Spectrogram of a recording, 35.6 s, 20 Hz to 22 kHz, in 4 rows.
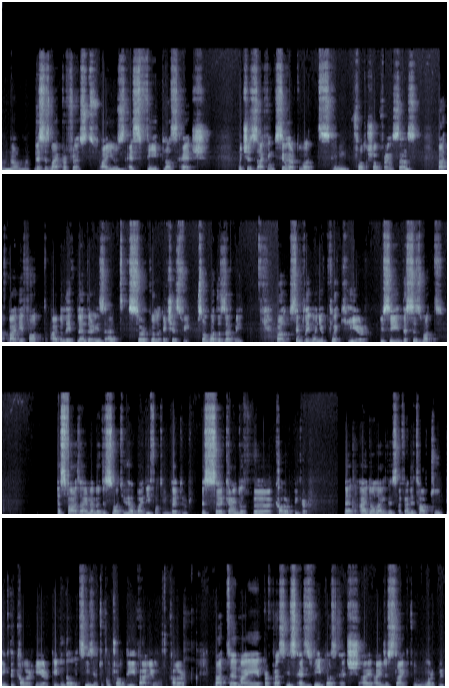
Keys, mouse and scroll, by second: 15.4 click, 17.9 middle click, 19.1 middle click, 19.9 middle click, 20.7 click, 22.4 middle click, 23.8 click, 34.4 click.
